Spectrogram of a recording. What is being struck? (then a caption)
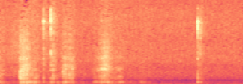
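Plastic laptop keyboard keys. Fingertips with short nails type fast across the keys of a black plastic chiclet laptop keyboard. Quiet taps come in a quick run of soft, bright clicks, then a pause and a single last tap over a faint hiss.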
